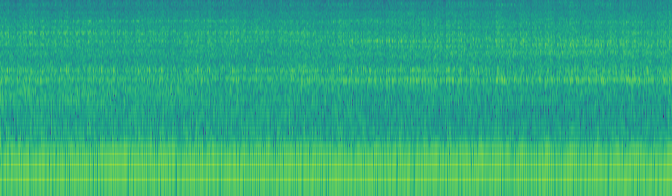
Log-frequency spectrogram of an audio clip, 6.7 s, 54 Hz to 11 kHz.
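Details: Freshly rebuilt small-block Chevy 350 (roughly 355) on first start, still cold: a smooth, even, steady idle around 750 rpm with good oil pressure and no knocks, ticks or hunting. Normal idle.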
